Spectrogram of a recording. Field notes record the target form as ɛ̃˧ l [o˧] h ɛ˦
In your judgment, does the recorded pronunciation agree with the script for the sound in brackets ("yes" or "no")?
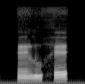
no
